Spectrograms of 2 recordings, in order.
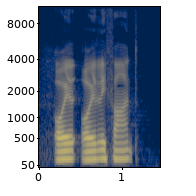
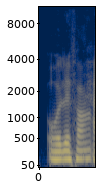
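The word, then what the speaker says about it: Olyphant: Oilyfont. – Oliphant.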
